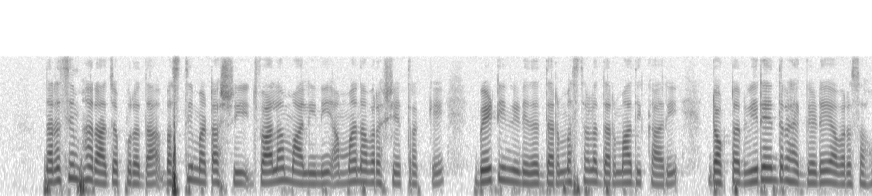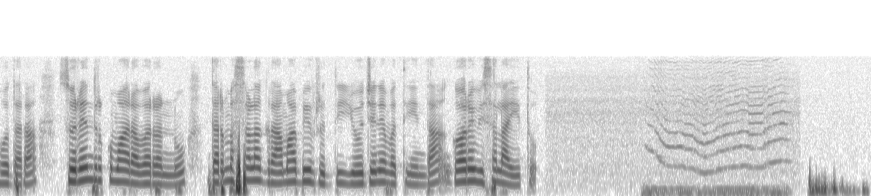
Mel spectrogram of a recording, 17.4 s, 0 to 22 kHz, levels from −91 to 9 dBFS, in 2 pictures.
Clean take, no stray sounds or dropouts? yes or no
no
